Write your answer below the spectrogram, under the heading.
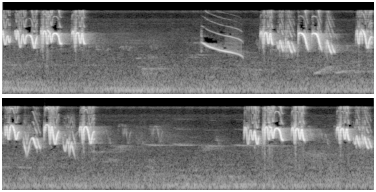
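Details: Yellow-fronted canary in lively 'gacor ngerol' song, recorded as tutor material for white-eyes: repeated clusters of high, rapid twittering phrases broken by pauses, plus a single down-slurred whistle early on and a quiet faint note below.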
